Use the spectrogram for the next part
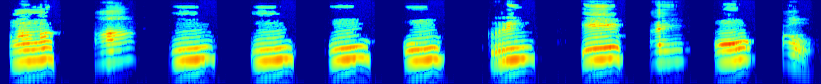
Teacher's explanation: इनके उच्चारण में हवा हमारे मुख के साथ-साथ नाक से भी निकलेगी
